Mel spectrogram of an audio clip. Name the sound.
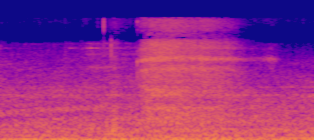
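nasal snort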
